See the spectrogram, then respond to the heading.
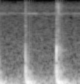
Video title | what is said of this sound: Injuries to the Bone, Joint, and Muscle | if you knock on your head, you'll hear that it's hard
